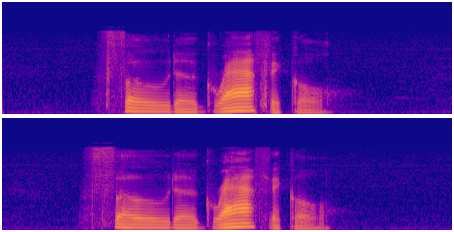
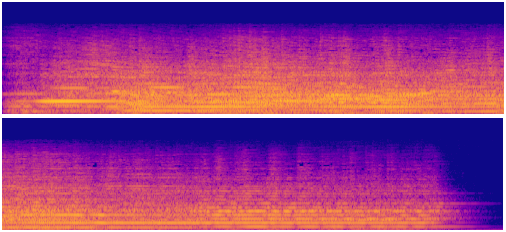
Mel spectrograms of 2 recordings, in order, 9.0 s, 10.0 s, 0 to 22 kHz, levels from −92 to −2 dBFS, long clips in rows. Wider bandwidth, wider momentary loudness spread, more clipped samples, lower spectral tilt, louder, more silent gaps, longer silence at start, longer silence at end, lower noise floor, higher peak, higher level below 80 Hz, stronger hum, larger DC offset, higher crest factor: about the same, 8 kHz vs 8.4 kHz; first, 21 LU vs 8 LU; neither; about the same, -7 dB/octave vs -7.5 dB/octave; second, -29 LUFS vs -20 LUFS; neither; first, 1.05 s vs 0 s; first, 1.2 s vs 0.45 s; first, -71 dBFS vs -52 dBFS; second, -8 dBFS vs -4 dBFS; second, -56 dBFS vs -40 dBFS; neither; neither; first, 22 dB vs 16 dB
